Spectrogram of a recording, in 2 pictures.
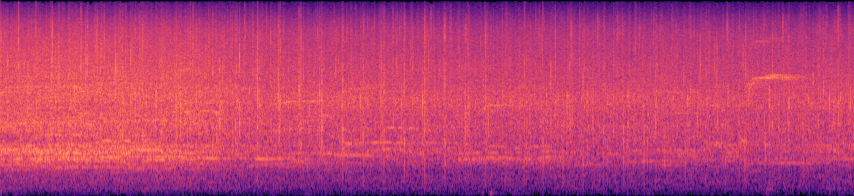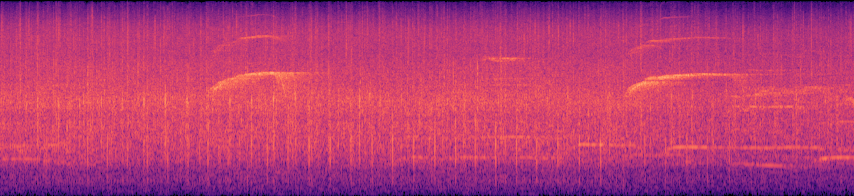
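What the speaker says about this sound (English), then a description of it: "Make some noise for your graduates." A large graduation convocation audience claps steadily and loudly, applause sustained throughout with occasional whistles rising above it.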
